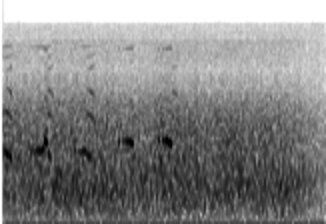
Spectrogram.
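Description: Birds calling in short repeated calls over a steady rushing noise, as in a sound-effect ambience.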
